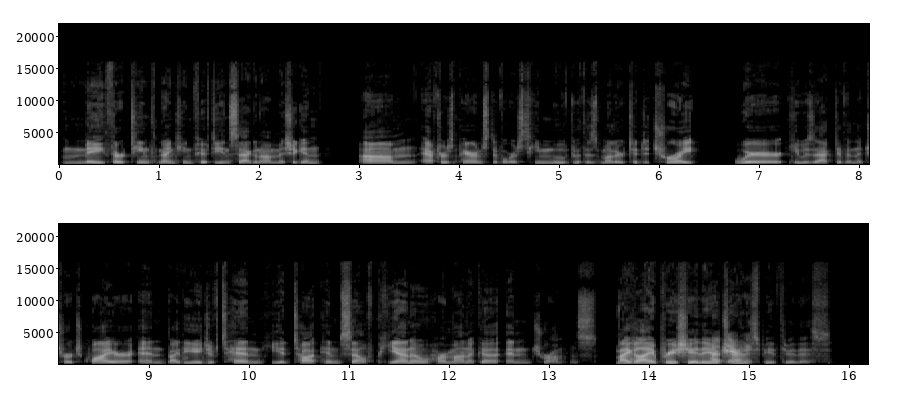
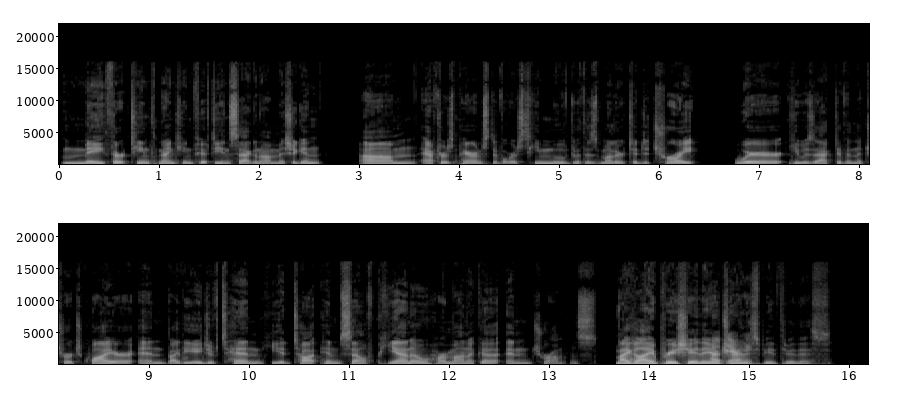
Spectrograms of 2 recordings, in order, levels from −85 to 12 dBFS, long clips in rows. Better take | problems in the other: second | thin; very; fading below 350 Hz

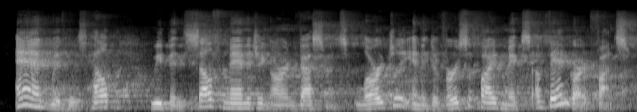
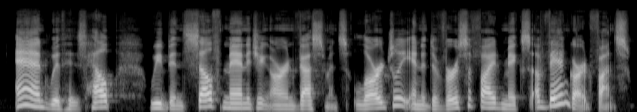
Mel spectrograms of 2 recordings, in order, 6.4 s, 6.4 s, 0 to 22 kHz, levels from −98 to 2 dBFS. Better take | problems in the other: second | room echo; slight; dies away in 1.3 s // off-mic speech; somewhat distant

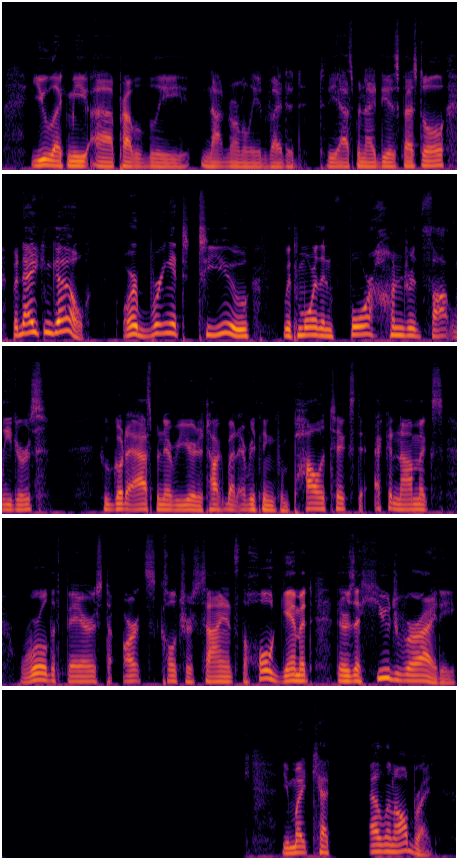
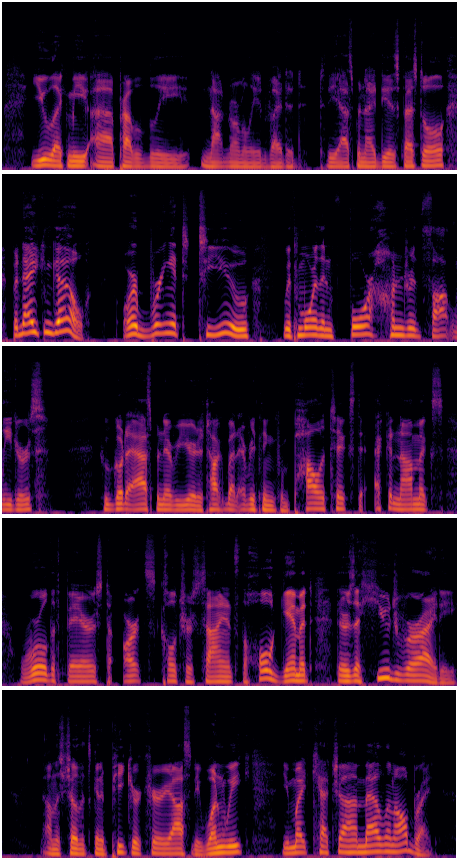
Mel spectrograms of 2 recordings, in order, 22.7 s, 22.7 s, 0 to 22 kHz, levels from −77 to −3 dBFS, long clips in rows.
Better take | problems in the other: second | audio cutting out; at 18 s for 2.5 s and at 22 s

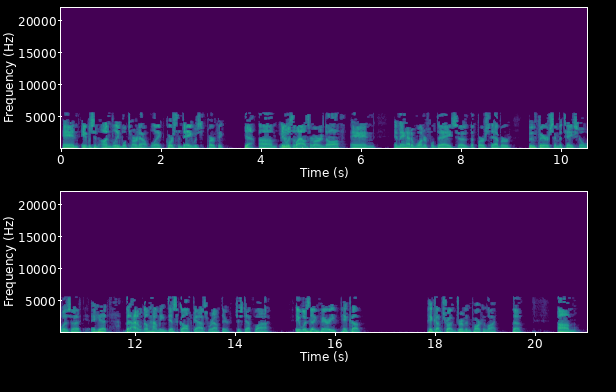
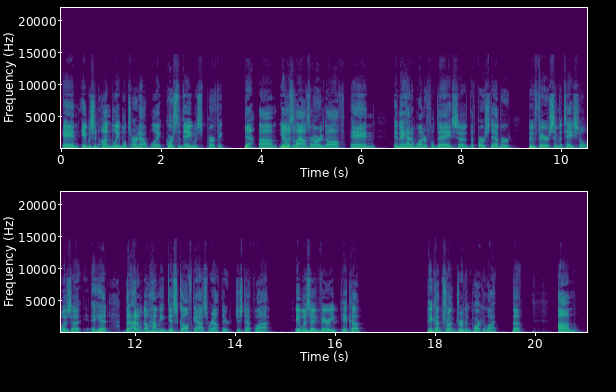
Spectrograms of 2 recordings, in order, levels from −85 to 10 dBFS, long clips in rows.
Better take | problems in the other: second | garbled, watery; badly; nothing above 5.5 kHz

